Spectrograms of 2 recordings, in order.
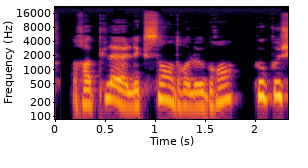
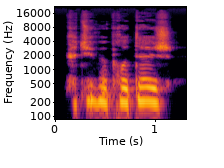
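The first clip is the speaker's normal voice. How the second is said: ordinary delivery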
